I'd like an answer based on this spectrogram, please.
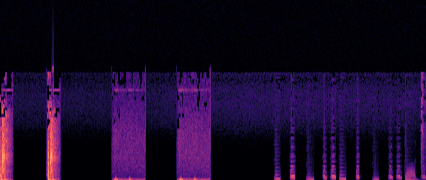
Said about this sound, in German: Und das könnte an sich schon eine schöne Szene sein, aber dann kommt halt noch dieser Nachklang, dass nämlich dann Max aufsteht und erstmal bei Sam eine Herzmassage machen muss, bis dessen Puls wieder anspringt.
